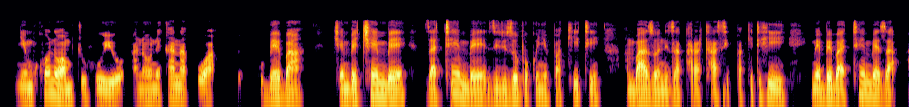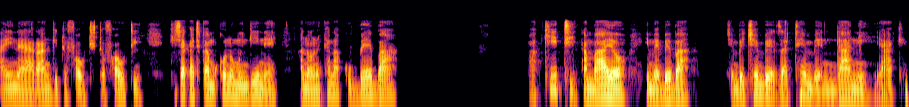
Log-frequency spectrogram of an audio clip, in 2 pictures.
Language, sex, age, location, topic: Swahili, male, 25-35, Kisii, health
